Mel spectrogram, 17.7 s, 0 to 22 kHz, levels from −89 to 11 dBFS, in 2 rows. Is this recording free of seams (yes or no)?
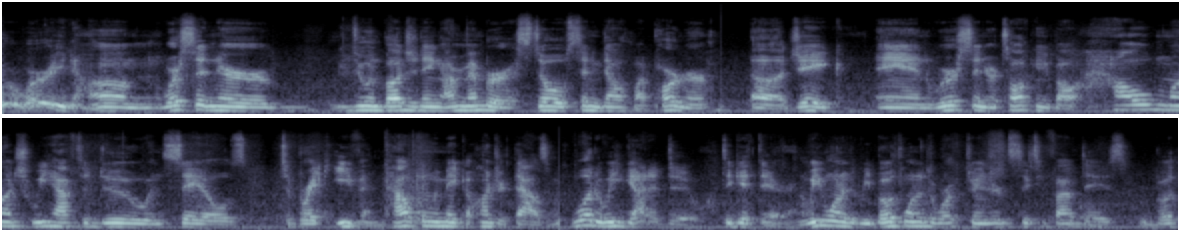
no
